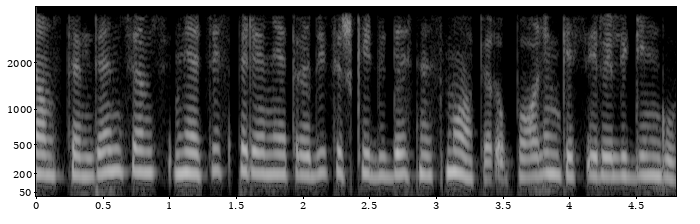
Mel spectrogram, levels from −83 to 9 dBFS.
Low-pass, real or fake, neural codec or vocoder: 3.6 kHz; fake; codec, 44.1 kHz, 2.6 kbps, DAC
